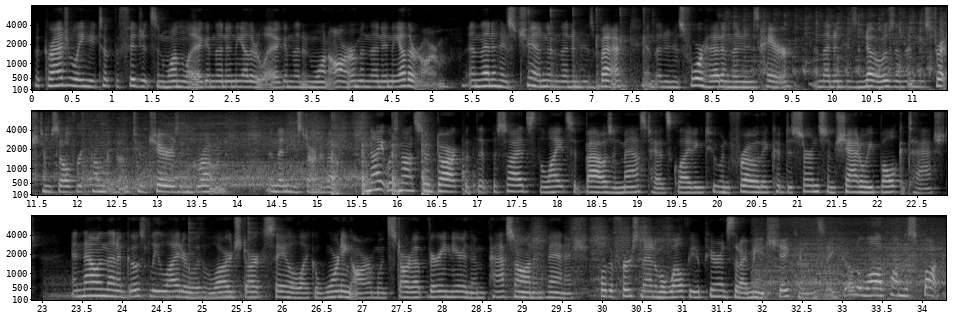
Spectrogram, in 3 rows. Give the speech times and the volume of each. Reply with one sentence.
You can hear the speech from 0.0 to 34.2 s, at a steady volume.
